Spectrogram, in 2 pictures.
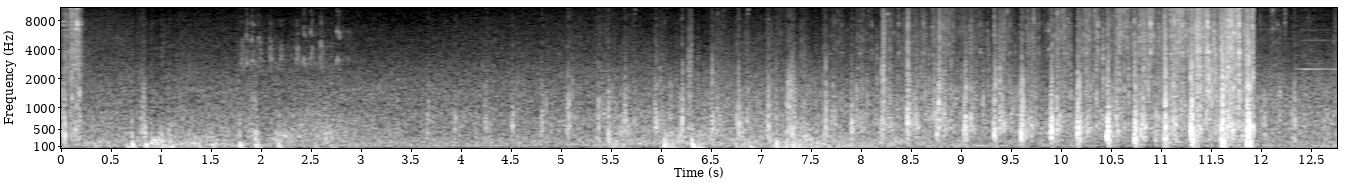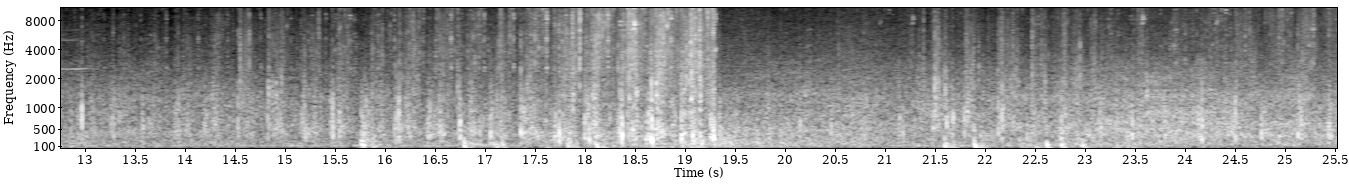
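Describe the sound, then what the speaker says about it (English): A player's footsteps in Battlefield 6 patter in a steady, quick rhythm that grows louder as the runner comes closer, with brief changes in pace and no talking. "we're just going to listen as my glamorous assistant Eledge runs towards me in different ways"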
